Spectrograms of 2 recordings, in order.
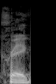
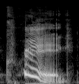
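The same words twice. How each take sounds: First: The name is said in a plain, ordinary voice. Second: The name is said in an imitated character voice. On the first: "We don't say Craig" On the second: "we say Craig. If you know the movie Friday, you get it"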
